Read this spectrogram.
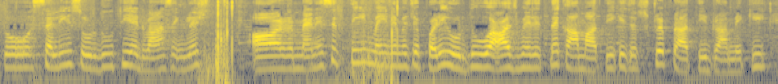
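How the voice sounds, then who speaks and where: A woman with a medium-pitched voice chats as a guest on a studio talk show. She speaks in a chatty, self-deprecating way. Clear music plays behind her. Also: poor audio. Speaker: guest actress. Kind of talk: studio chat.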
